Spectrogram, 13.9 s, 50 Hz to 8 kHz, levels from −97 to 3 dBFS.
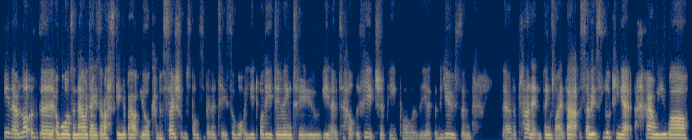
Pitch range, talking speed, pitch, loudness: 185-205 Hz, 225 wpm, 195 Hz, -25 LUFS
